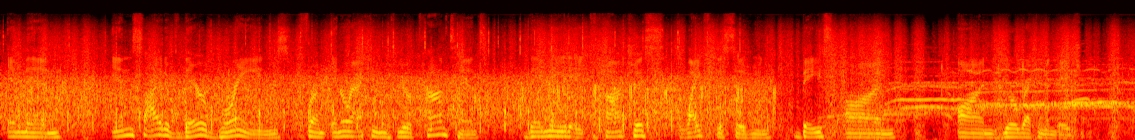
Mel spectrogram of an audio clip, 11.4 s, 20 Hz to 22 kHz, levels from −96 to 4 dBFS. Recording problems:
crowd noise; very loud; throughout; 1 dB above the speech

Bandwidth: 14.5 kHz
